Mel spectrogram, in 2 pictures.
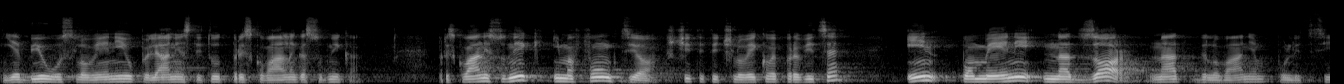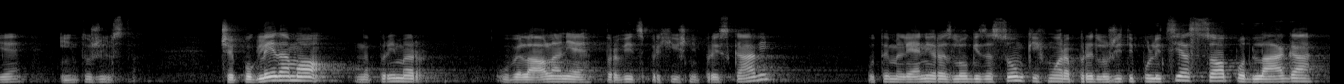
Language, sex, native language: Slovenian, male, Slovenian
